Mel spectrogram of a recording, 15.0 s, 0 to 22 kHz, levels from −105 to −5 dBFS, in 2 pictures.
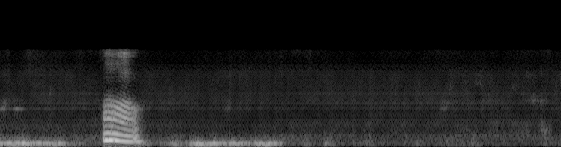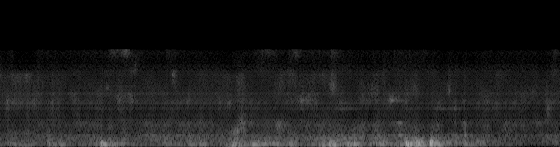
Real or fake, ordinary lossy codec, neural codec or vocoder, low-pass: fake; Opus, 64 kbps; codec, 24 kHz, 0.9 kbps, DualCodec; 5.4 kHz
